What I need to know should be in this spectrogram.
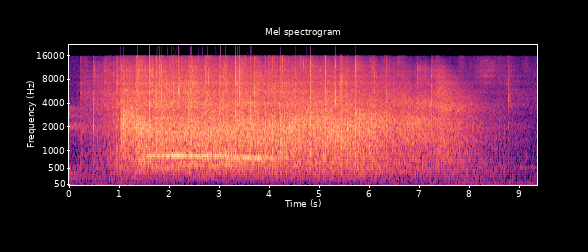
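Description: An audience applauds loudly, then the applause fades.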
